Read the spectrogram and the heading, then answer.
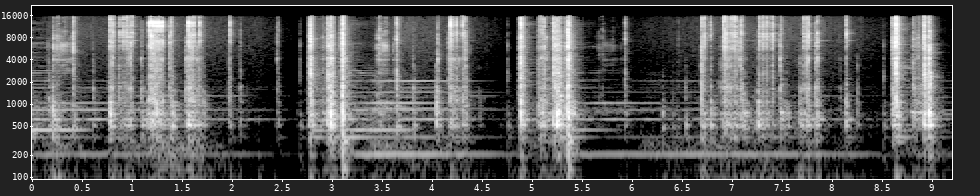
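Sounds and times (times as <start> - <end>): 
early hand-cranked encryption machine encoding a message: 0.2 - 9.1.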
